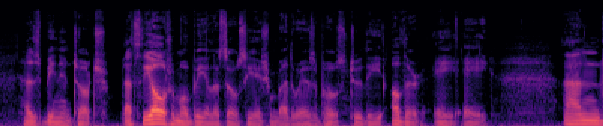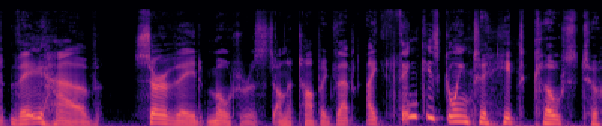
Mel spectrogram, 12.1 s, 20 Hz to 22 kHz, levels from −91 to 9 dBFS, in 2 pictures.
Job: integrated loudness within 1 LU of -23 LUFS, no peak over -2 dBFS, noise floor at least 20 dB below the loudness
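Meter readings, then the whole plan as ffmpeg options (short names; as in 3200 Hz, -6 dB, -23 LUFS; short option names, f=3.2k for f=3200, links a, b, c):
loudness -30.5 LUFS; peak -11.0 dBFS; loudness target -23.0 LUFS
-> -af "volume=7.5dB"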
